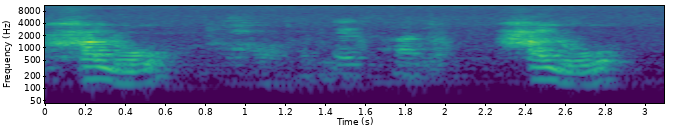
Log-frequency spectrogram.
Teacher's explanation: En alemán sí se pronuncia como la L, pero el vocal antes debe ser corto. Esta es la regla que tenemos abajo, la regla 30, acortar vocales con redoblamiento.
